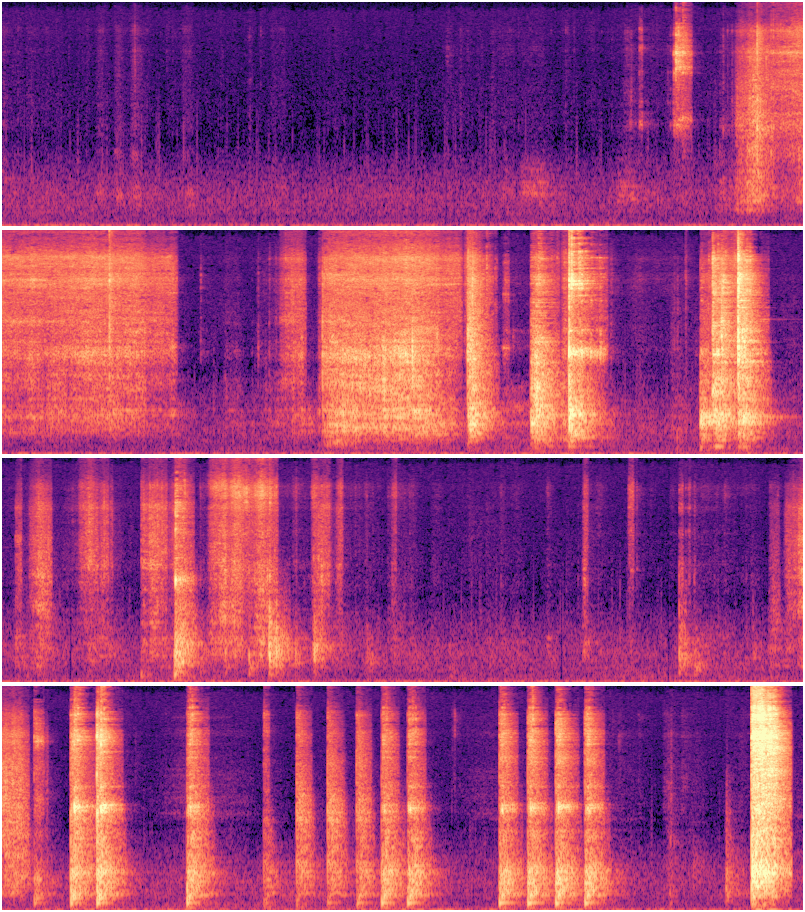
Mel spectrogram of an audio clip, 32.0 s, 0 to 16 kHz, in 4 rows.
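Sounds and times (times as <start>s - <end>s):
scraping and rubbing of board: 7.4s - 9.8s, 10.7s - 14.1s, 15.0s - 19.4s, 23.7s - 24.5s.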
